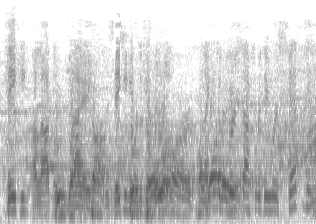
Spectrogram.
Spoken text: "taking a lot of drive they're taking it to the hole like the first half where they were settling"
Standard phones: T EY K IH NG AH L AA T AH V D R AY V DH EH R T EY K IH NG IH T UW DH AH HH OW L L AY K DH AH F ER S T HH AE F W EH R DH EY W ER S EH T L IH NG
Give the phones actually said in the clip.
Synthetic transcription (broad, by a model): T EY K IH NG AH L AA T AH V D AY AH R T EY K IH NG IH T UW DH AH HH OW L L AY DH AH F ER S T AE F W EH R DH EY W ER S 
